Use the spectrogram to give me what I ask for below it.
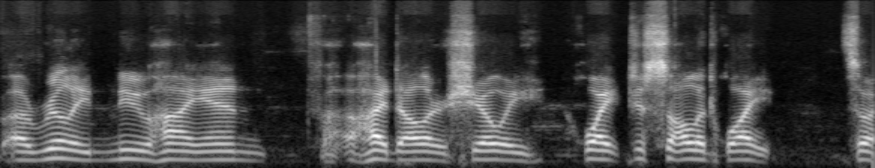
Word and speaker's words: Shoei: up array or something all right no it's showy uh it's it's a comparable company arai and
